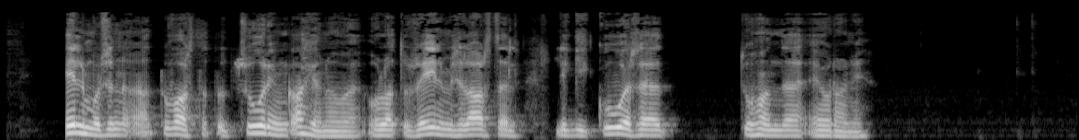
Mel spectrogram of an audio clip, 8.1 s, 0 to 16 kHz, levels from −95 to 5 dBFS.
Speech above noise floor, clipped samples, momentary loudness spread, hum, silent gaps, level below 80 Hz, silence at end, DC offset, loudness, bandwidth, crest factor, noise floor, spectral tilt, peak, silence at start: 59 dB; under 0.1%; 12 LU; none; none; -60 dBFS; 1.6 s; under 0.1%; -20 LUFS; 11.5 kHz; 18 dB; -78 dBFS; -7 dB/octave; -2 dBFS; 0.5 s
